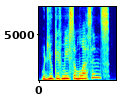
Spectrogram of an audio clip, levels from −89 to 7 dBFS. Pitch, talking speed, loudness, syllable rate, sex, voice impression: 285 Hz, 235 wpm, -13 LUFS, 4.9 syllables/s, female, very feminine, young, slightly adult-like, slightly tensed, slightly weak, bright, slightly hard, clear, fluent, very cute, intellectual, very refreshing, sincere, calm, friendly, reassuring, slightly unique, elegant, slightly wild, sweet, slightly lively, kind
